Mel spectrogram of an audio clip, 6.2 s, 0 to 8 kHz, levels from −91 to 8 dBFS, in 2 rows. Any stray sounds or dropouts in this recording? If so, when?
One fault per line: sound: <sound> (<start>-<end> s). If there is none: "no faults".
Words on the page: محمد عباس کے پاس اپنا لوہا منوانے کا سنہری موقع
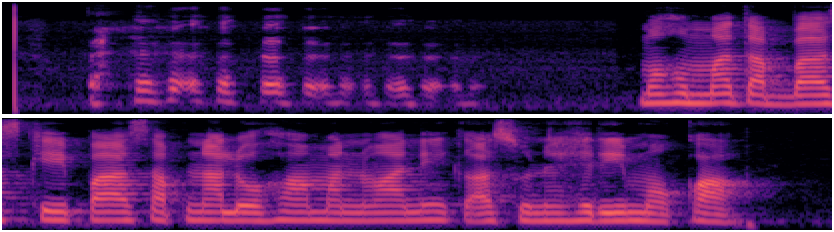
sound: laugh (0.3-1.9 s)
